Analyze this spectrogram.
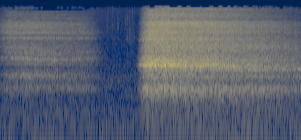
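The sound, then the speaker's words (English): A deep breath in and out is drawn during a guided meditation on setting goals. A soft, quiet stretch of breathing gives way to a louder, sustained airy rush that slowly fades. “take a second and just really breathe in and out.”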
